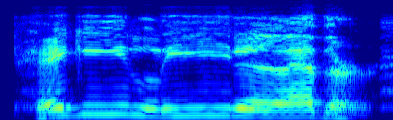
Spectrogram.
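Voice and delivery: slow, high, loud name announcement; ring announcer. Pretend. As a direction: draw the name out like a ring introduction. Announces the next wrestler's name.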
